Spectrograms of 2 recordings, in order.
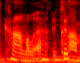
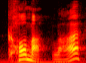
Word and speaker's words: Kamala: for me please it's kamala yeah just think of like a comma and add a lot okay which had a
